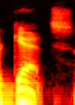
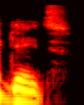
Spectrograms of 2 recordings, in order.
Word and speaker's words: Gaetz: they did to uh Matt Gates or Gats. I don't know how you say his name. I always said Gates, but it is Gates. It's Gates, right?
